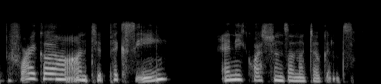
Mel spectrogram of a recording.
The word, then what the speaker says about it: PKCE: either at the time with pkce pronounced pixie um this has been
